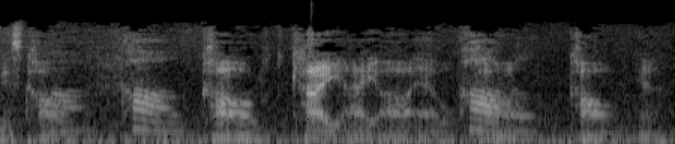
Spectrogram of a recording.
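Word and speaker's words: Karl: It seems like without an R. Yeah, I think it's my accent rather than. I think you said it right and I said it.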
